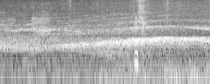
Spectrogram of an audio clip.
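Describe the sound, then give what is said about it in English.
A police siren wails on a Madrid city street, its tone sweeping upward and growing louder over a steady bed of traffic rumble. “It's actually ambulances, it's not police. No, it's police. Oh, no, it is police.”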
